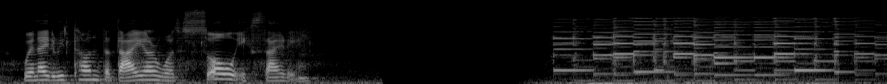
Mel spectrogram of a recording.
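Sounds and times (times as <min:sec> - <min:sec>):
speech: 0:00.2 - 0:03.2
Game Boy handheld console chiptune melody: 0:05.5 - 0:08.8.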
